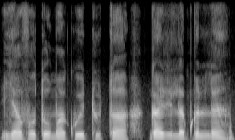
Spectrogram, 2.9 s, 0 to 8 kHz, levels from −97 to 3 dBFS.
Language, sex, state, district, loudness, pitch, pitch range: Wancho, male, Arunachal Pradesh, Longding, -20 LUFS, 120 Hz, 115-125 Hz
